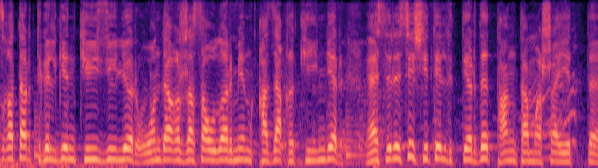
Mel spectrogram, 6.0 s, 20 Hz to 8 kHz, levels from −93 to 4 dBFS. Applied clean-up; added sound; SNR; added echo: none; Keyboard (musical); 17 dB; none.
